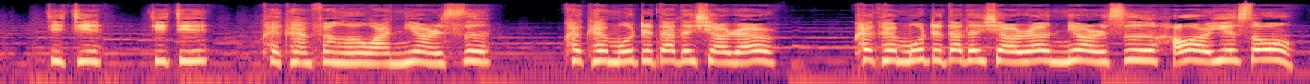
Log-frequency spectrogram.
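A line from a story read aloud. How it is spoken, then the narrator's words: Chirping sparrow. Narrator (Chinese): 一只麻雀 叫了起来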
